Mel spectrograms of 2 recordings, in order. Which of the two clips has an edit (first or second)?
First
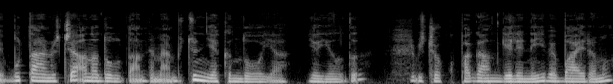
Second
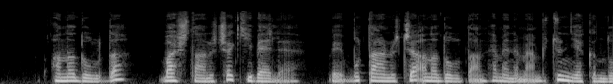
first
